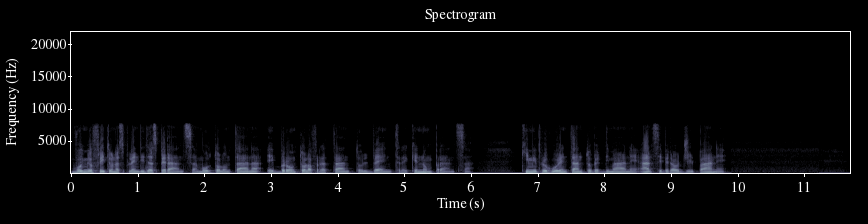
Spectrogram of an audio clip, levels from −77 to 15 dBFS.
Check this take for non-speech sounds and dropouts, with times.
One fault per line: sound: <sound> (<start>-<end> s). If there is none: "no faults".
no faults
